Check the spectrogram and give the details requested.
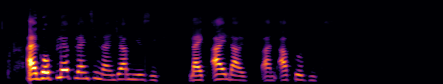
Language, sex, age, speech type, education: Nigerian Pidgin, female, 15-29, spontaneous, tertiary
